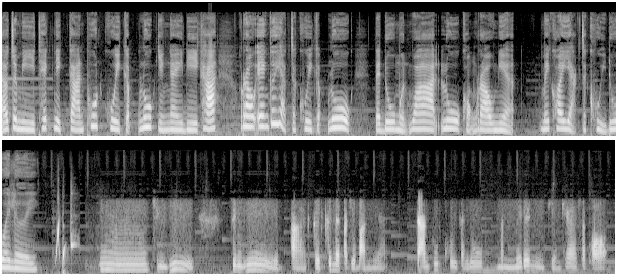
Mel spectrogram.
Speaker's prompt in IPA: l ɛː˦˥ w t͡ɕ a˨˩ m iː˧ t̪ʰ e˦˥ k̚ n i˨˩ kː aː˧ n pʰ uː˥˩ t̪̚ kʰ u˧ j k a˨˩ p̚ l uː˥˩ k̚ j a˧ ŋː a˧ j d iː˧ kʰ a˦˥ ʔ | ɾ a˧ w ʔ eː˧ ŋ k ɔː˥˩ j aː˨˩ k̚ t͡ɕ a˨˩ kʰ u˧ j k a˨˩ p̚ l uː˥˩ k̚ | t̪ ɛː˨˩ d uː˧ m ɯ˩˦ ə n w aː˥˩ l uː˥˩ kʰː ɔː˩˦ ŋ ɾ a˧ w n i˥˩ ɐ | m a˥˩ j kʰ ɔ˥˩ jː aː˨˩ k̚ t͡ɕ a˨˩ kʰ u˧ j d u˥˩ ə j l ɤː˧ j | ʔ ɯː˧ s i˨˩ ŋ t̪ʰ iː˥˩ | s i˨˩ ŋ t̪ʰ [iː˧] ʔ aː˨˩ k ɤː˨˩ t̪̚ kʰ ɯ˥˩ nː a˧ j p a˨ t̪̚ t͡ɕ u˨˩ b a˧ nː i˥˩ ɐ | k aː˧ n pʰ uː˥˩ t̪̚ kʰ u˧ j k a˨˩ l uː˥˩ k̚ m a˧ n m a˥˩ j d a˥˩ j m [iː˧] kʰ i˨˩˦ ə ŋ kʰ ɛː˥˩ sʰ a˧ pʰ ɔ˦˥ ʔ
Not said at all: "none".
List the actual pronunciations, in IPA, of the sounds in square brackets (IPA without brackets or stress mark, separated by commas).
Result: iː˥˩, iː˧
